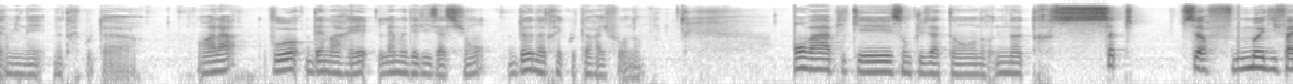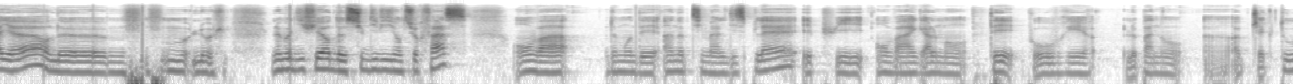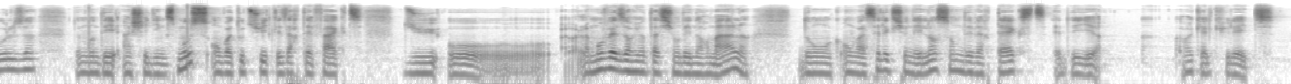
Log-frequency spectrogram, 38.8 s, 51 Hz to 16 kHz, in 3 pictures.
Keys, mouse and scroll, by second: 0.0 Tab, 0.7 alt+shift+click, 1.6 z, 1.9 scroll down 2, 2.7 alt+click, 4.7 alt+click, 8.5 click, 9.3 click, 11.9 alt+click, 13.7 alt+click, 15.0 alt+click, 17.3 click, 17.8 click, 18.7 click, 21.9 t, 23.9 click, 25.9 click, 27.3 scroll up 1, 30.1 Tab, 31.0 alt+click, 33.9 a, 34.1 a.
